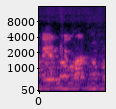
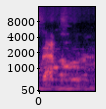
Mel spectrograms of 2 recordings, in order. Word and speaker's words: Vancouver: You put the wrong emphasis on the wrong syllable.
